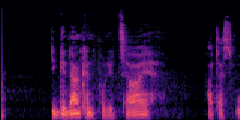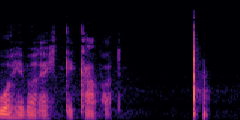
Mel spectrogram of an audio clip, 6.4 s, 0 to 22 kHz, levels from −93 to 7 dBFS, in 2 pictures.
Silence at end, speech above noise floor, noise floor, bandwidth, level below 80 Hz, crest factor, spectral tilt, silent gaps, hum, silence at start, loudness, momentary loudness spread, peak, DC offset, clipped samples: 0.45 s; 53 dB; -82 dBFS; 13.5 kHz; -62 dBFS; 28 dB; -5 dB/octave; none; none; 0.05 s; -29 LUFS; 16 LU; -2 dBFS; under 0.1%; under 0.1%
